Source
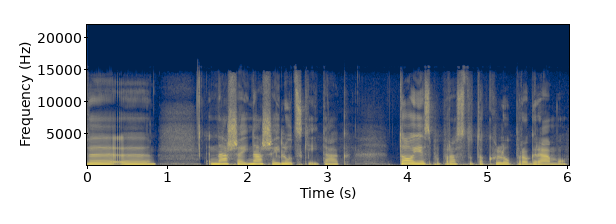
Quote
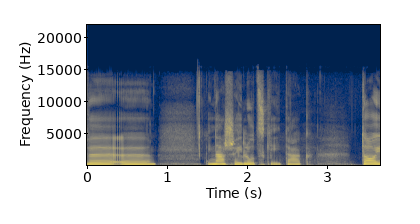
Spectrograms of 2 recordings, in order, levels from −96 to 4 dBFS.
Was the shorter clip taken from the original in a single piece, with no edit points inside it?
no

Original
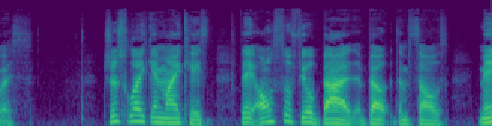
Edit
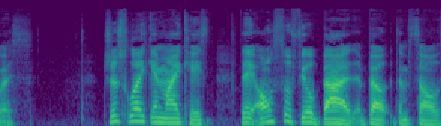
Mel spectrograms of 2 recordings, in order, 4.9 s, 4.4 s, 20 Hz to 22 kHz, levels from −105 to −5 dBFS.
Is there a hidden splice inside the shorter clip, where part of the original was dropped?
no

